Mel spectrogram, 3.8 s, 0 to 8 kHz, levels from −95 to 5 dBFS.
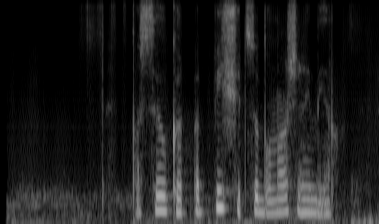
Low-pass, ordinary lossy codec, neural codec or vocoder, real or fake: none; none; codec, 16 kHz, 1 kbps, X-Codec, HuBERT features, trained on LibriSpeech; fake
